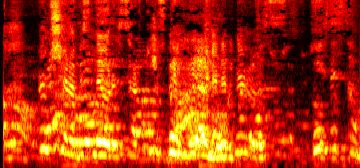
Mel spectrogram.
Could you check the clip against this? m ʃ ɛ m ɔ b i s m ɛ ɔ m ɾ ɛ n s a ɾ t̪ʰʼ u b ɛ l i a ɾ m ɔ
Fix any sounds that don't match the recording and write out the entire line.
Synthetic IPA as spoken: m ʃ ɛ n ɔ b i s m ɛ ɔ ɾ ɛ s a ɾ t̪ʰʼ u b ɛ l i a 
